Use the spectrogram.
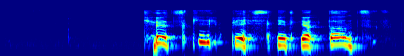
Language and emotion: Russian, positive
